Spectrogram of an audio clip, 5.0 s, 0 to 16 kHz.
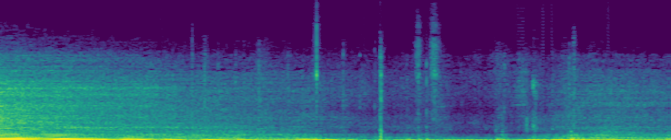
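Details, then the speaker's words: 2001 Toyota RAV4 2.0L four-cylinder after its misfire repair. The engine note sweeps smoothly from high revs to a low steady rumble with no stutter or hesitation; it accelerates normally. "so uh good thing is it accelerates so this problem's"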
